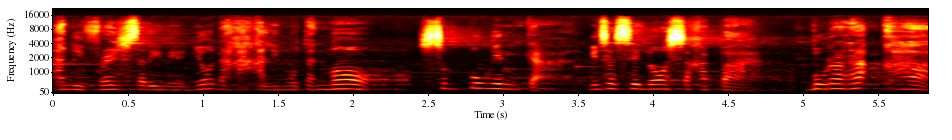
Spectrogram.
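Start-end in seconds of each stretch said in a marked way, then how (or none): none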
